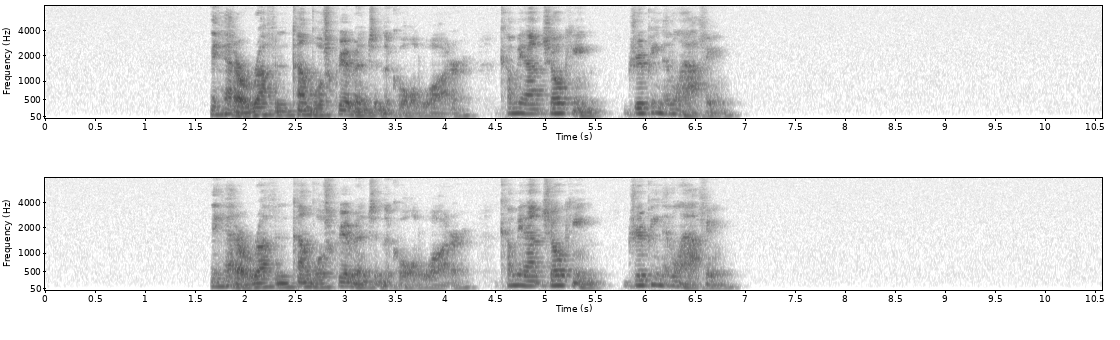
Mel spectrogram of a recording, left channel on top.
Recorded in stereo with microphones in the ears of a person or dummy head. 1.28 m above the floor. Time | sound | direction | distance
1.6 | a man speaking | 55° left (ahead or behind) | 0.8 m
